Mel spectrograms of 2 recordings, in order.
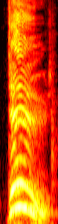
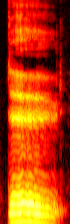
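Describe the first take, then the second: First: It is said in a friendly greeting tone. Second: It is said in a reproachful, scolding tone. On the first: The speaker is saying hello. "dude, hi" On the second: The listener made a mistake. "dude, you messed up"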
